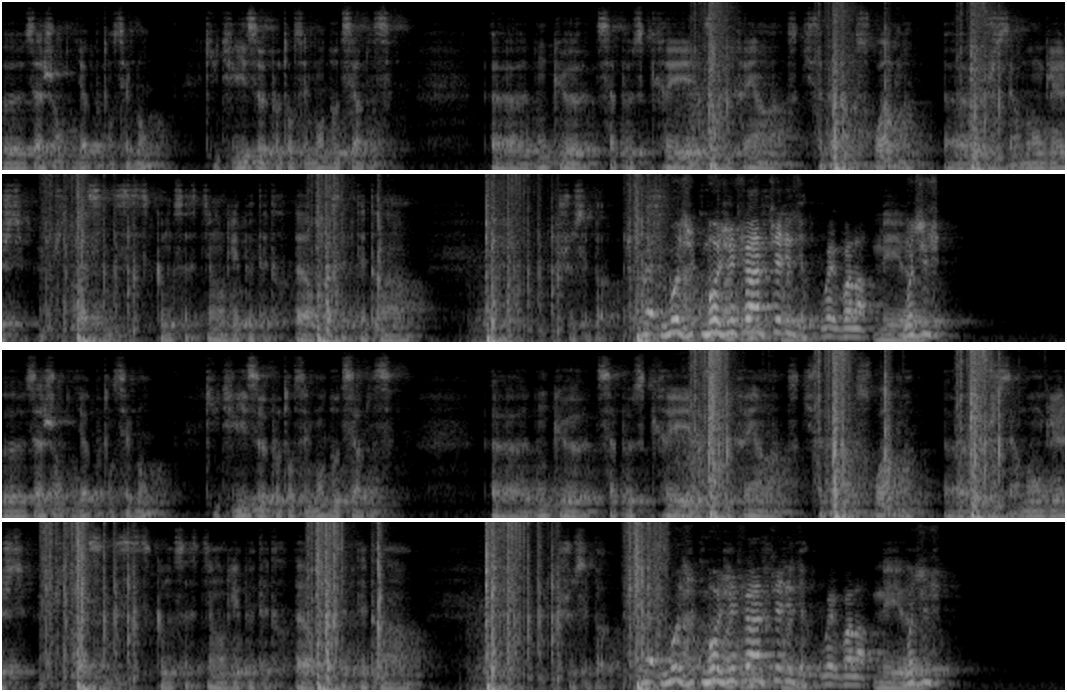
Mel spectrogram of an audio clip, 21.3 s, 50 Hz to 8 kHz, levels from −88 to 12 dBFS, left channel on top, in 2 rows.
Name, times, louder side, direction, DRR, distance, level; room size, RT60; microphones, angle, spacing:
voice 1, 0.0-1.5 2.0-3.9 4.2-4.6 4.9-9.1 9.4-14.7 15.1-15.3 16.1-18.7 19.3-19.9, equal, 10° left, 5 dB, 5.1 m, -43 dB
sound 1, 6.7-7.3 8.1-8.9 9.5-10.1 11.0-12.0 13.5-14.5 15.3-16.2 16.8-17.3, right 4 dB, 40° right, 1.5 m, -36 dB
voice 2, 17.0-19.3 19.6-20.0, left 2 dB, 60° left, 12 dB, 1.7 m, -31 dB
28.5 x 20.5 x 7.8 m, 0.75 s
head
